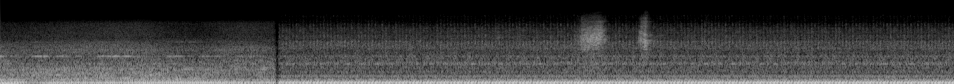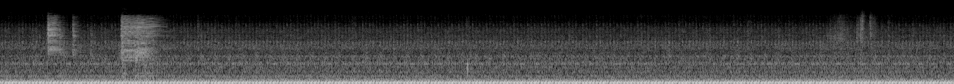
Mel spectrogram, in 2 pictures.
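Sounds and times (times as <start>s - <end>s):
construction machine engine idling: 0.0s - 19.0s.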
